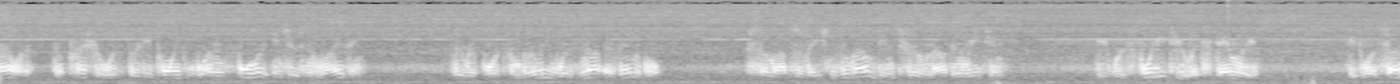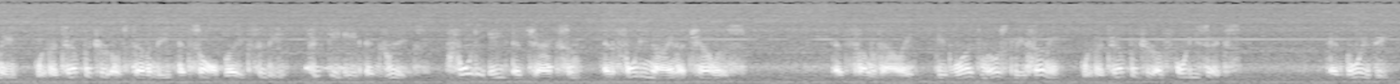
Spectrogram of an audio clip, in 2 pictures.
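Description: An automated NOAA Weather Radio voice reading weather observations for towns, heard through the small speaker of a Midland weather alert radio. The sound is thin and narrow, and the voice speaks in phrases with short pauses between them.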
